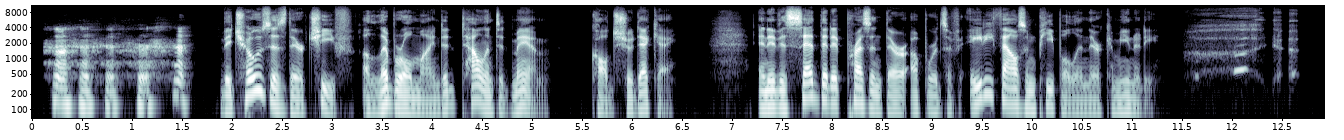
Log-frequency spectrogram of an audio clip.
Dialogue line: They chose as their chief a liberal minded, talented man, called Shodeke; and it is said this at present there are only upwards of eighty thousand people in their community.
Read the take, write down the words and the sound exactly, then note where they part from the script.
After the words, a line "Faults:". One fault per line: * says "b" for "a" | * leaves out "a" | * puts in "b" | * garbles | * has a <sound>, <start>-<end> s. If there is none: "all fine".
They chose as their chief a liberal minded, talented man, called Shodeke; and it is said that at present there are upwards of eighty thousand people in their community.
Faults:
* has a laugh, 0.1-1.7 s
* says "that" for "this"
* leaves out "only"
* has a breath, 11.5-12.7 s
